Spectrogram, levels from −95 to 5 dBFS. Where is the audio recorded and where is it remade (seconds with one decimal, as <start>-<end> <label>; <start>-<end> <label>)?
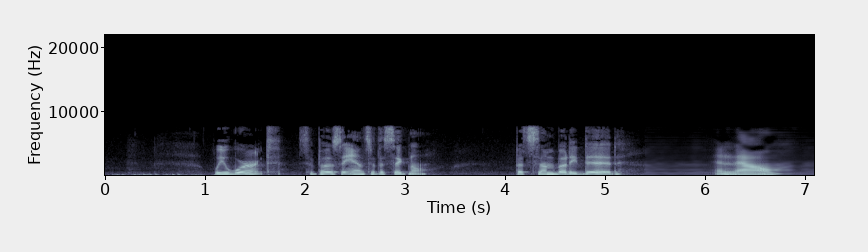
0.0-5.4 recorded; 5.4-7.1 remade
